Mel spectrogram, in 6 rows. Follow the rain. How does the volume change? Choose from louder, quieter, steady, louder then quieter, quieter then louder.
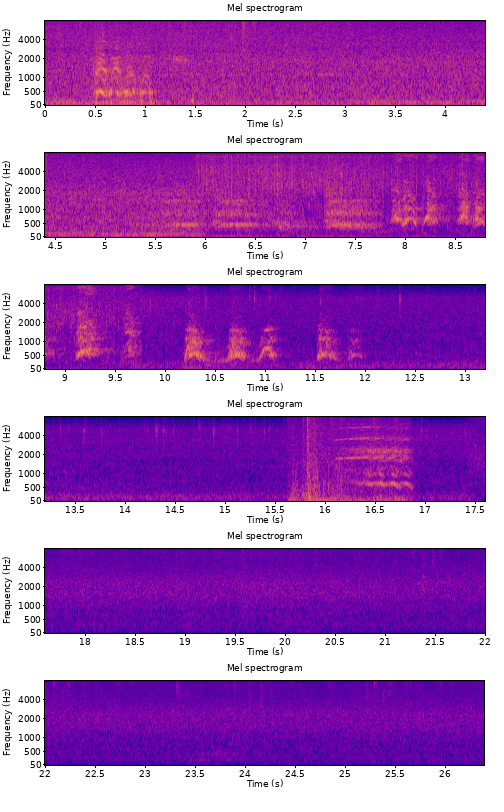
quieter.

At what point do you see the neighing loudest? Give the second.
1 s.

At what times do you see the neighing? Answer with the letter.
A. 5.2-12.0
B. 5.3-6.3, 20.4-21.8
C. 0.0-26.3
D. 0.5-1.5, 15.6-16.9
D.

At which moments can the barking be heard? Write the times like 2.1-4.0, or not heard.
5.2-12.0.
